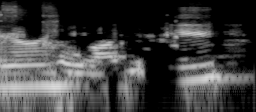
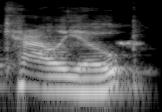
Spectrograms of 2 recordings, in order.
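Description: First: It uses the ordinary, standard pronunciation. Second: It uses the local pronunciation. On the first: This is how the word is normally said elsewhere. "There's a city that's Calliope" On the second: This is how local people say the name. "but we call it Calliope"

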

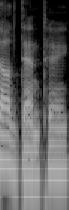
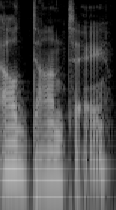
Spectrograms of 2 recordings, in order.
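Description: First: The word 'dente' is said with a 'den' sound. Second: The word 'dente' is said with a 'dan' sound. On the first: The speaker calls it right. "it's al dente. Can you say it that way?" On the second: The speaker calls it wrong. "She said al dante. Shame on you"

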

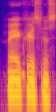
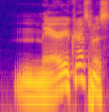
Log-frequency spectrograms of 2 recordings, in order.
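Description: First: It is said flatly, without feeling. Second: It is said earnestly, with real feeling.

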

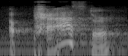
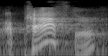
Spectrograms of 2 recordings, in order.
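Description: First: It is said at a normal, quieter volume. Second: It is said noticeably louder.

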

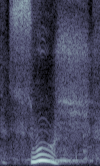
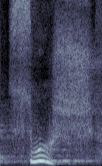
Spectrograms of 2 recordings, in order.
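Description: No difference in how they are said.

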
